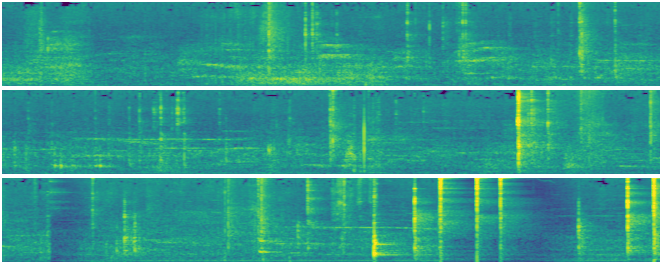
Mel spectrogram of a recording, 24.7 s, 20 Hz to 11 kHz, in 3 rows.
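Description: Metal tool tapping and bending a locking washer on the front chain sprocket of a Suzuki GS-150 motorcycle, irregular close knocks and clinks scattered through a quiet workshop, with sharper strikes toward the end.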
